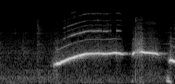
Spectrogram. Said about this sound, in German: pfeifst du nochmal?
